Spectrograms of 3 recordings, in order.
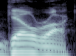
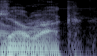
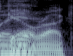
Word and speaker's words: Gel Roc: is no K and it is pronounced with a hard G like graffiti Gale Rock not gel Rock so um yeah some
